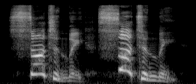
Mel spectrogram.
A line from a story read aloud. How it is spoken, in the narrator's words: the peacock entirely agreed, and indeed screamed out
